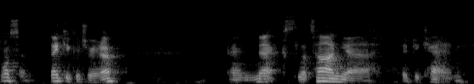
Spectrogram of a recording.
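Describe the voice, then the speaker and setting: A man's voice: fairly low pitch, expressive, normal speed, a bit bright, husky. A man hosting a webinar panel over a video call, hesitant with a slight stutter and many fillers. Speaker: host and moderator. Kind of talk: casual webinar moderation.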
